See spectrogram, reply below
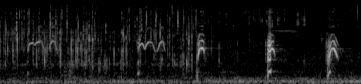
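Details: Female call duck at a Saitama high school, Japan: a few nasal, wavering quacks, then sharper single honks spaced roughly half a second apart, with low background hum.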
